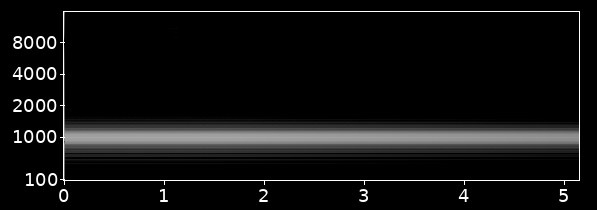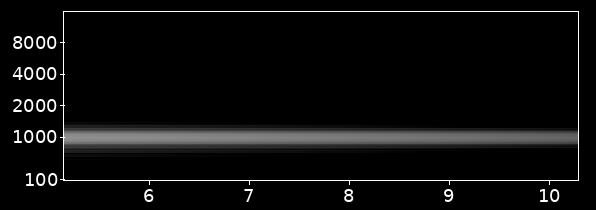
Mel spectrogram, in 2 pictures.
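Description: A 1 kHz line-up test tone of the kind played with broadcast colour bars: one pure, steady beep that holds level and then fades slowly from about a second and a half in.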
